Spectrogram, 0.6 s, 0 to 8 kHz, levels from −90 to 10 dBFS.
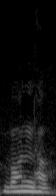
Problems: none marked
